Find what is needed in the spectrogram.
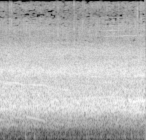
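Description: Crowd cheering and whooping, heard as a steady wash of noise.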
